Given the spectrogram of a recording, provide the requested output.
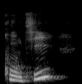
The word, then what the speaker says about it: Conti: Je suis Fabiola Conti. D'ailleurs, tu as très, très bien euh, prononcé mon nom de famille qui vient de l'Italie, comme moi d'ailleurs.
